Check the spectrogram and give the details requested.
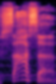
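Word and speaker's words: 笹: connects with the Japanese word for bamboo, sasa, which sounds like sa-sa.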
